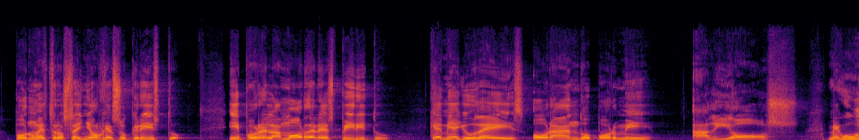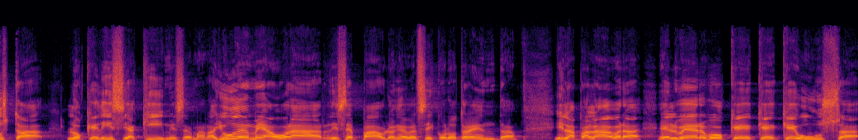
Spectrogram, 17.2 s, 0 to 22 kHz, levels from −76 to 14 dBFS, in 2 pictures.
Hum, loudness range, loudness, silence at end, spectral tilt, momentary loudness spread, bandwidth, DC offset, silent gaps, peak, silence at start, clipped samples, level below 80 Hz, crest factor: none; 3 LU; -13 LUFS; 0 s; -3 dB/octave; 8 LU; 18.5 kHz; under 0.1%; none; 0 dBFS; 0.15 s; under 0.1%; -52 dBFS; 12 dB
